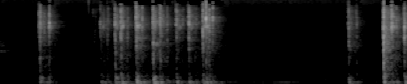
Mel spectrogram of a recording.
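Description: Keys clatter on a computer keyboard as a message is typed. Quick bursts of keystrokes, one long run in the middle, are separated by short silent pauses. The typing is fairly quiet, with no talk.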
